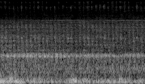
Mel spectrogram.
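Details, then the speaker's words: 204DTD diesel after rebuild with Chinese timing chain kit and new sprocket, tensioner earlier fitted wrong and redone: steady diesel clatter at idle with faint constant whine, still a bit loud but within normal range. "but in the range of normal so hopefully that's the end of it know"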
